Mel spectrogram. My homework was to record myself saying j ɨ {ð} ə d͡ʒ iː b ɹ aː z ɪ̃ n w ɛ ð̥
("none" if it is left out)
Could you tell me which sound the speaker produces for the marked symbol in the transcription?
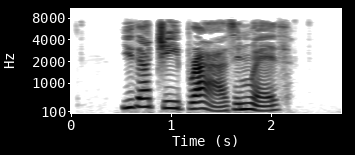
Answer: ð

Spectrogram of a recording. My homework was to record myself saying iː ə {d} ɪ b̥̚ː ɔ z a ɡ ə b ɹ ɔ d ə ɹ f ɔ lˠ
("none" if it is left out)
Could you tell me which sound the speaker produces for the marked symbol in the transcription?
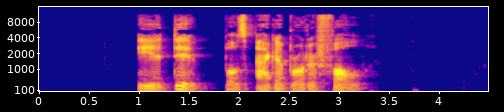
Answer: d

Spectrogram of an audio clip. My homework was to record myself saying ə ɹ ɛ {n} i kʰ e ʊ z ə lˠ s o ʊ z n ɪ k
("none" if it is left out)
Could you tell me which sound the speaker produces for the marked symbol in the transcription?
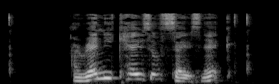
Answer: n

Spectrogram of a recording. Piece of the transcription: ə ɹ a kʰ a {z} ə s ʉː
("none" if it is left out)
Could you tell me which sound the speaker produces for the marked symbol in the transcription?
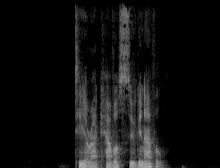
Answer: v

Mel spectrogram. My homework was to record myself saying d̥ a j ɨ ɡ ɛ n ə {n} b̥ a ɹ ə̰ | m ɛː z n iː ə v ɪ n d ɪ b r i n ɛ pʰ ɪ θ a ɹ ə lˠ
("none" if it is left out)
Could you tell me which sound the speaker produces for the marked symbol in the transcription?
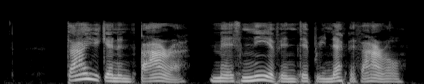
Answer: n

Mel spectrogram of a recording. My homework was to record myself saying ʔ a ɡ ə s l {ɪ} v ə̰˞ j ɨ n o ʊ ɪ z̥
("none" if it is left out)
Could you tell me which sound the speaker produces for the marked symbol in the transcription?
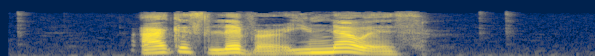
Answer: ɪ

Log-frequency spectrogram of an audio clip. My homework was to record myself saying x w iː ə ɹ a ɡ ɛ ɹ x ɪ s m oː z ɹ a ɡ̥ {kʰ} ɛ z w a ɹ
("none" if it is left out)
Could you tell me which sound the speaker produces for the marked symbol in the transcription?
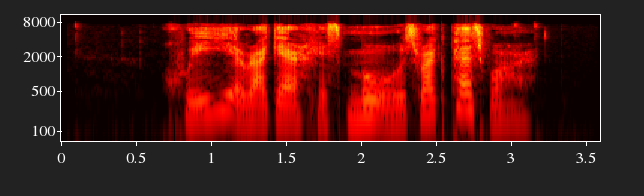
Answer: pʰ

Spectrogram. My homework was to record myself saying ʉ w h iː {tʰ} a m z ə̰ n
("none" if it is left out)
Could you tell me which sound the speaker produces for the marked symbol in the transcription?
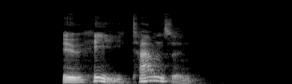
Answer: tʰ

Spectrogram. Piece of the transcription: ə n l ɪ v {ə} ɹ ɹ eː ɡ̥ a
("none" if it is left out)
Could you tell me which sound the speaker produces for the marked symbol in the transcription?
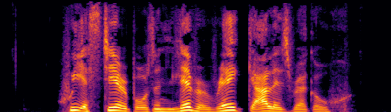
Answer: ə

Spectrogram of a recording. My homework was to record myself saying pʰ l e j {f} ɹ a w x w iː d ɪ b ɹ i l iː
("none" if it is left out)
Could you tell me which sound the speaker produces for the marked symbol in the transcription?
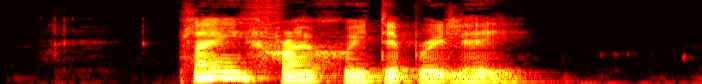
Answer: f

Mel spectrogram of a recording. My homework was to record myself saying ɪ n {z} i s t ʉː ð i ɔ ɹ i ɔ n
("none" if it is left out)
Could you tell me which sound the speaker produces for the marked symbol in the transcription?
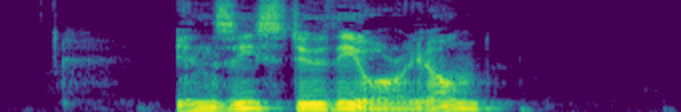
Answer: z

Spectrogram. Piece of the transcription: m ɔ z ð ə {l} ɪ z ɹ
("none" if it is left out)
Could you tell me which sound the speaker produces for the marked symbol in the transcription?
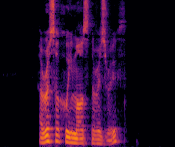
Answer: ɹ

